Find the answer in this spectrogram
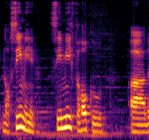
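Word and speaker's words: Simi: always get his name wrong how do you pronounce it semi no see me see me hoku uh the receiver that we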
